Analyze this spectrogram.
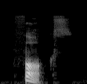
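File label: "fox", English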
